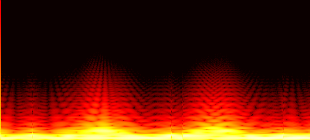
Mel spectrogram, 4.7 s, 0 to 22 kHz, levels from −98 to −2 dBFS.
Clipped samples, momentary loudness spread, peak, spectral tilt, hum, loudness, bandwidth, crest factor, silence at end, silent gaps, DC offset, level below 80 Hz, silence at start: under 0.1%; 5 LU; -4 dBFS; -18 dB/octave; none; -14 LUFS; 0.9 kHz; 8 dB; 0 s; none; 4%; -12 dBFS; 0 s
